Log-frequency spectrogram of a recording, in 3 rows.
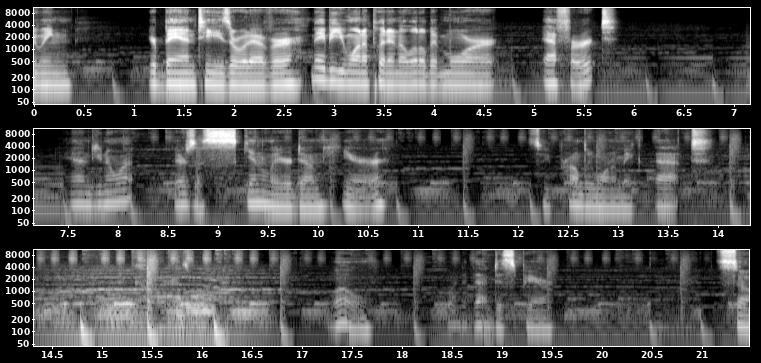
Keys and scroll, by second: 5.5 space, 6.0 space, 6.1 space, 9.4 super+-, 9.6 super+-, 10.0 space, 10.5 space, 10.6 space, 12.1 super+j, 13.0 alt+shift+BackSpace, 20.0 space, 20.4 space, 20.5 space.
